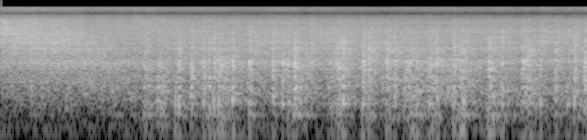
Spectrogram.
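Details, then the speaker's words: Oxy-fuel torch cutting thick plate with a quarter-range rated tip: steady, strong crackling roar with no popping or sputtering; clean sound coming off the bottom of the cut. "I like the sound coming off the bottom yeah it's nice and clean"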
